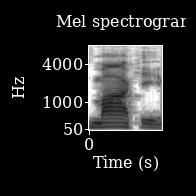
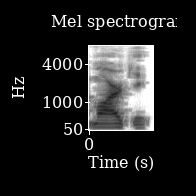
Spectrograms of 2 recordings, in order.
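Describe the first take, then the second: First: Marquis as R-less "mah-kee"; no R at all in Marquis; R dropped. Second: Marquis with an R, "mar-kee"; R sounded. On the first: Host quotes the correction, Marquis as "mah-kee". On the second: Host quotes the rejected way, Marquis as "mar-kee". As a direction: keep the R in Marquis. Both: Shown as a demonstration. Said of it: "not Marquis".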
